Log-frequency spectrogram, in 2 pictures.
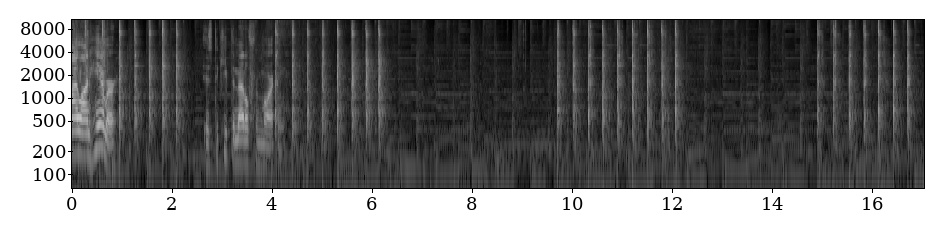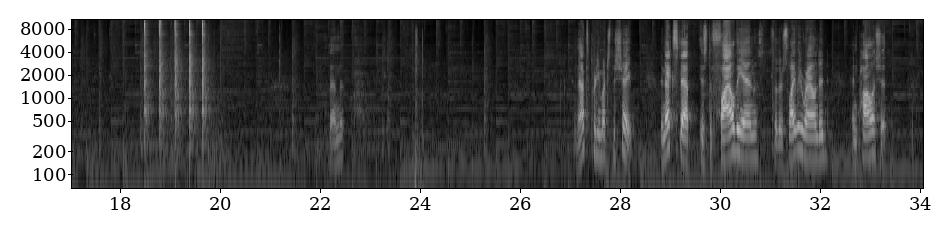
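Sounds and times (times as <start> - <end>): soft background music: 0.0 - 34.0
hammer striking metal bracelet: 0.6 - 2.3, 4.0 - 6.4, 9.7 - 12.3, 14.9 - 17.0, 18.4 - 19.9.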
